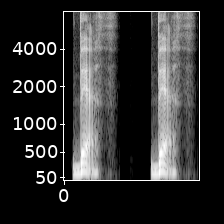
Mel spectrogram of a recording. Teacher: a pronúncia desse TH é feita colocando a língua entre os dentes, só que em vez de fazer o som de Z, nós sopramos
